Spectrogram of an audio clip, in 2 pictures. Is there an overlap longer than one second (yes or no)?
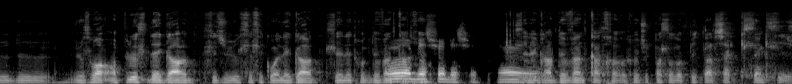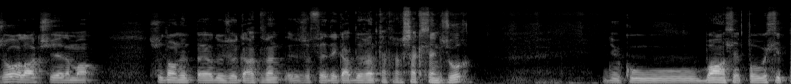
no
